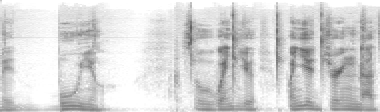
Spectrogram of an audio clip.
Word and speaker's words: Bouyon: It's spelled Bouyon. It's Bouillon.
